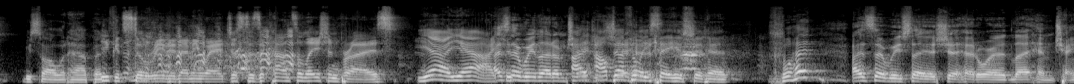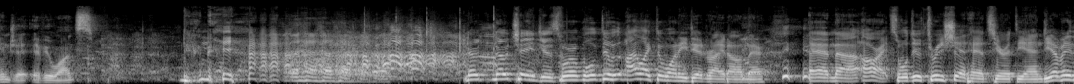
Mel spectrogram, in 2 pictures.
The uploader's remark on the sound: Live from the Traverse City Film Festival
